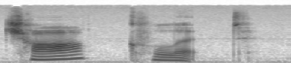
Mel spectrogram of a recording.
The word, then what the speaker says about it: chocolate: Chocolate. Chocolate. Not chocolate. Not chocolate. And I even know chocolate, four syllables. Nope, just two syllables. Chocolate. Chocolate.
